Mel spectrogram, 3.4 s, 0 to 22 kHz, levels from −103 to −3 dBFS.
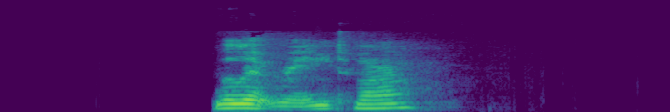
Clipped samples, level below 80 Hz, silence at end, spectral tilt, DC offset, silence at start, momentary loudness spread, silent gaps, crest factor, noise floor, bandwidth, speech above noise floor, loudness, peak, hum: under 0.1%; -72 dBFS; 1.25 s; -9 dB/octave; under 0.1%; 1.05 s; 14 LU; none; 20 dB; under -90 dBFS; 6.8 kHz; over 63 dB; -28 LUFS; -12 dBFS; none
